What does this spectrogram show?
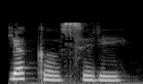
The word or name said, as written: yuckocity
